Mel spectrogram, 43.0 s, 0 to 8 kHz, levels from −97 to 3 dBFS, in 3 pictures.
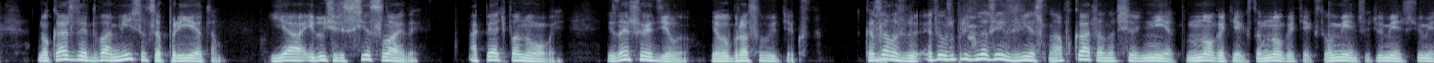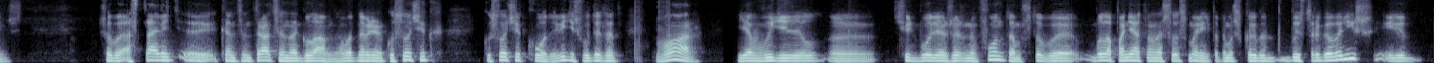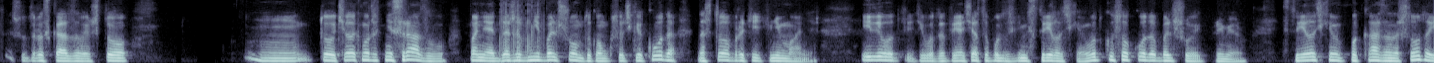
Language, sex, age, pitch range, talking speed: English, male, 50-69, 120-150 Hz, 150 wpm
